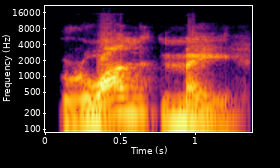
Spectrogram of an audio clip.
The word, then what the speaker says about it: Ruan Mei: Now, as I said before, can you help me pronounce her name again? Ruan Mei.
